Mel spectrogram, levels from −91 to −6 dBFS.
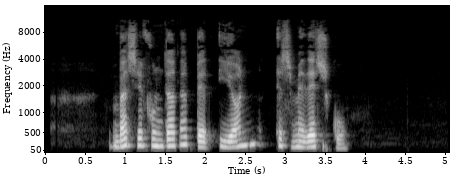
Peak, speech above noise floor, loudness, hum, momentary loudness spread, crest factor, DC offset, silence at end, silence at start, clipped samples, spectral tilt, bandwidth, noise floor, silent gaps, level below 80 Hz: -4 dBFS; 54 dB; -23 LUFS; none; 13 LU; 20 dB; under 0.1%; 1.3 s; 0.8 s; under 0.1%; -6.5 dB/octave; 10.5 kHz; -76 dBFS; none; -68 dBFS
